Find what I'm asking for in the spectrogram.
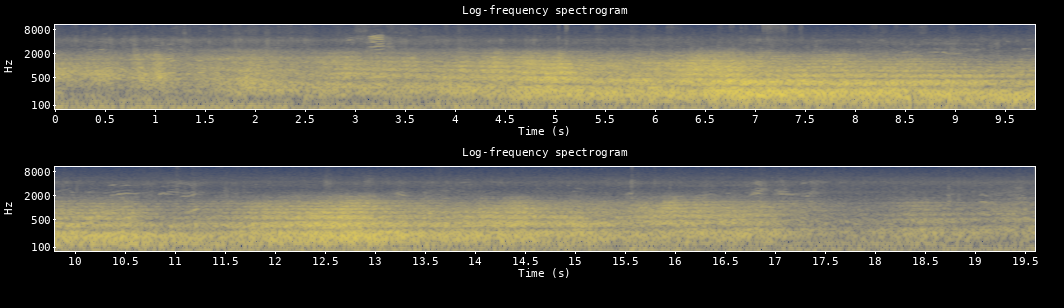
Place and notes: Frznce, Aérodrome Jean Baptiste Salis, aeronef, aeroplane, binaural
